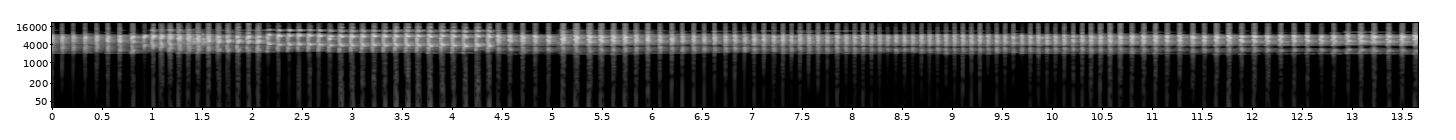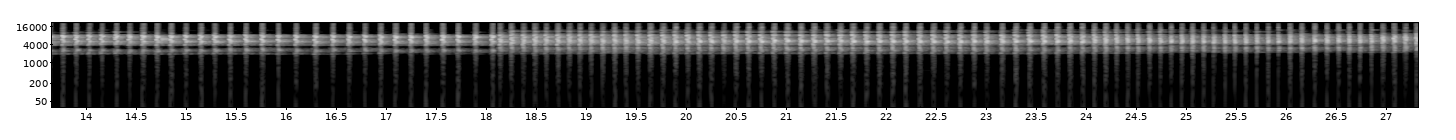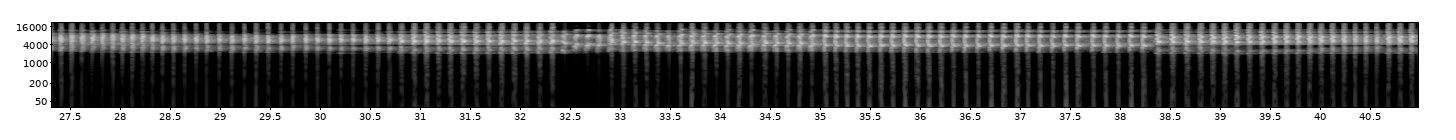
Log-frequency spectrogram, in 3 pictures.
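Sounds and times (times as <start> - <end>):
lovebird shrill chattering song: 0.0 - 40.9.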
